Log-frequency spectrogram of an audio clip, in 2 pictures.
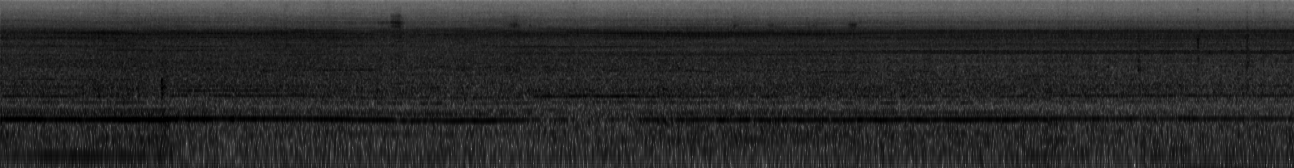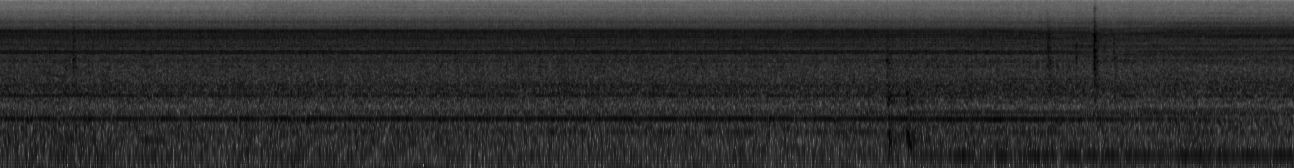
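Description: Hydraulic piling rig's engine and hydraulic power pack running steadily with a constant droning tone, the hammer not striking. A couple of light clicks come near the end.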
